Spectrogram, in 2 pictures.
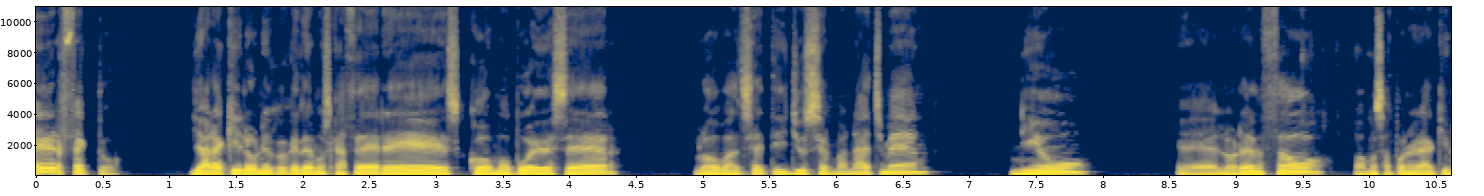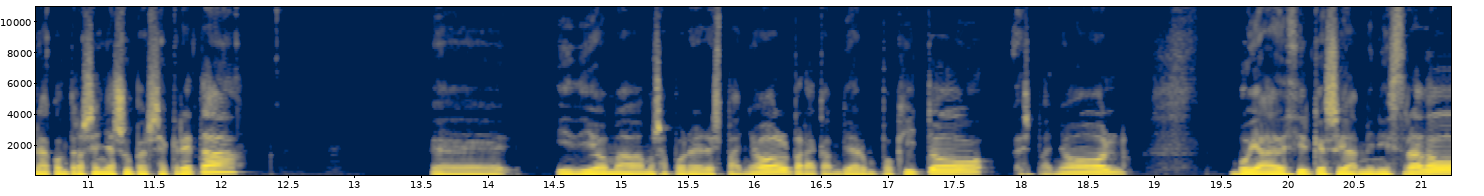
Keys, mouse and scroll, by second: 0.2 click, 1.7 click, 2.2-4.0 typing, 3.5 click, 4.6 click, 5.1 click, 7.0-12.6 typing, 7.4 click, 7.8 click, 8.4 click, 14.6 click, 18.0-18.7 typing, 18.2 click, 19.9 click, 20.9 click.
